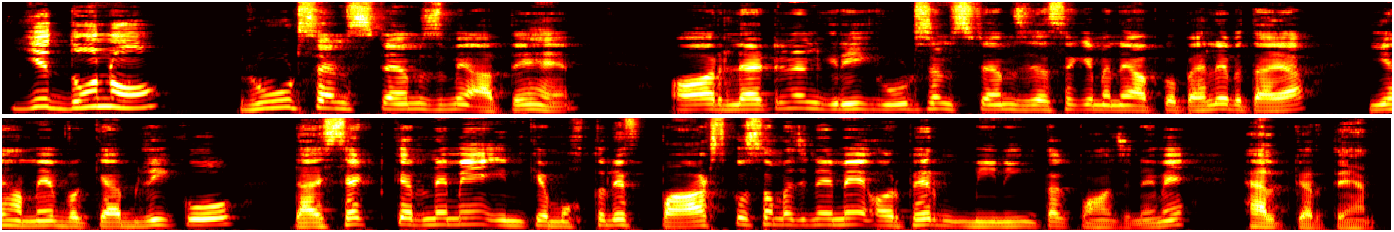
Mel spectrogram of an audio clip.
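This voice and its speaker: With a Pakistani accent, a man lectures on English vocabulary for test preparation, measuredly working through meanings and listing synonyms in turn. His voice is fairly high-pitched, and the studio-quality recording is dry.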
